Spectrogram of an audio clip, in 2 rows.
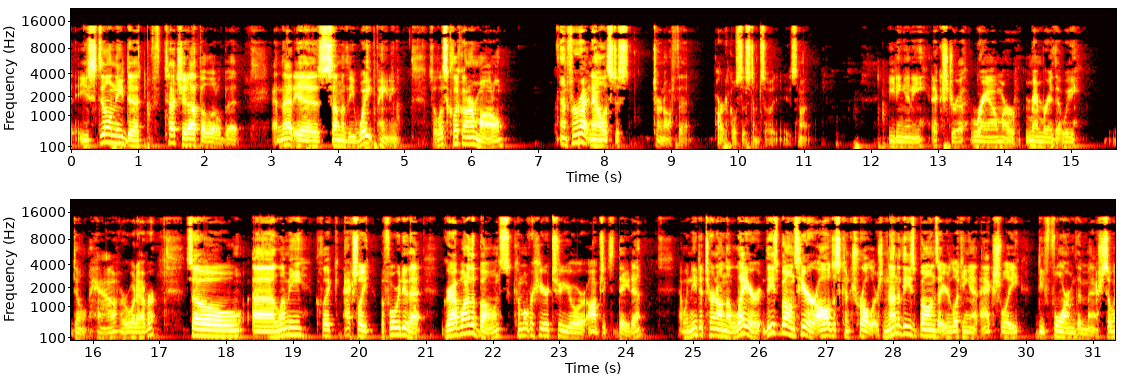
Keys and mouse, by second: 0.6-3.4 right drag, 0.9-3.4 middle drag, 4.5-6.8 middle drag, 5.3-7.3 right drag, 8.5-10.0 drag, 9.1-14.1 middle drag, 15.5-16.9 middle drag, 19.7-20.7 drag, 21.0-23.1 right drag, 23.5-25.5 drag, 24.9-26.7 middle drag.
